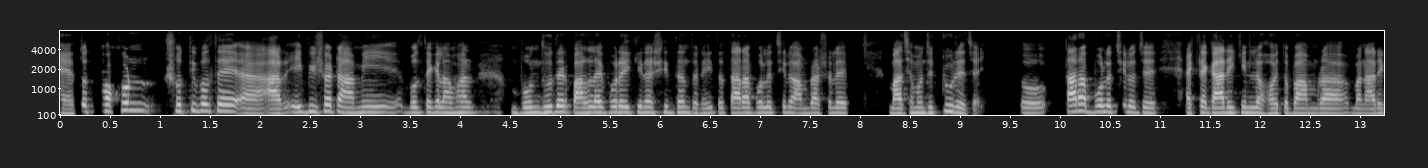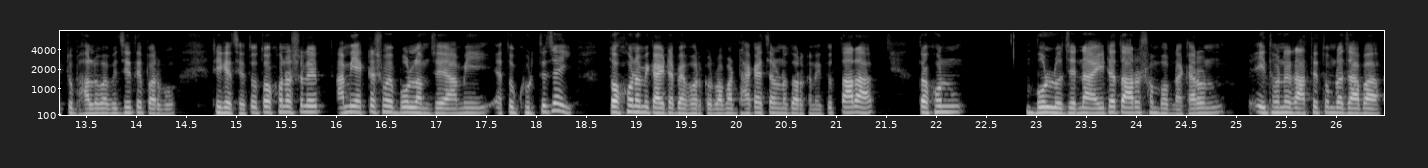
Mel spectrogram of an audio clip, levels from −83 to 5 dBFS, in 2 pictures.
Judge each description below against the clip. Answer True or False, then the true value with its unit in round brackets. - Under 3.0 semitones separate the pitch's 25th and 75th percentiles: True (2.5 semitones)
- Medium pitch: True (180 Hz)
